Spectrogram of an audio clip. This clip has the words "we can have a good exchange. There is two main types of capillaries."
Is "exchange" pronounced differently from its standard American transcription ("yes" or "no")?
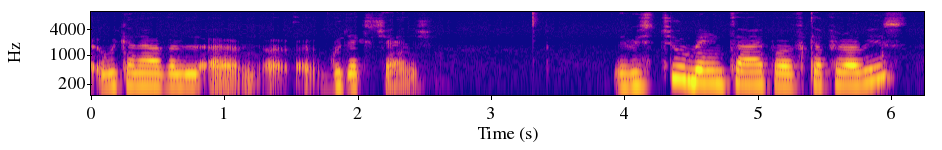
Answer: no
